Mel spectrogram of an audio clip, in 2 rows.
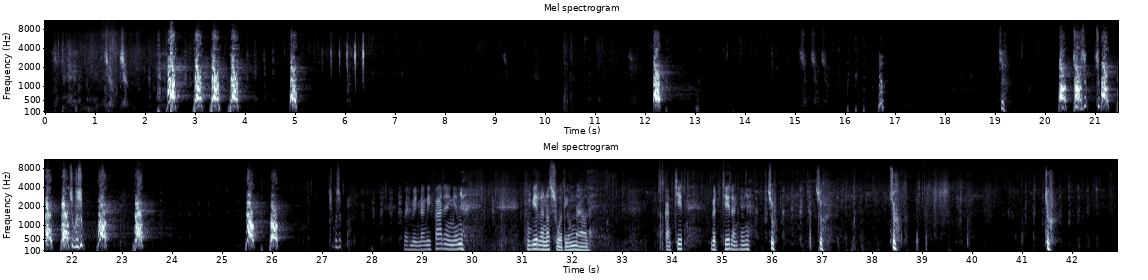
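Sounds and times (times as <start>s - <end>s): dog barking: 2.3s - 4.1s, 4.9s - 5.3s, 12.2s - 12.8s, 20.2s - 23.8s, 25.4s - 26.4s.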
